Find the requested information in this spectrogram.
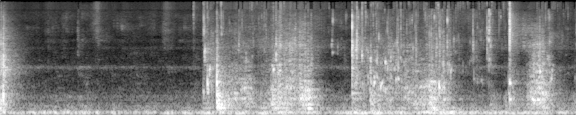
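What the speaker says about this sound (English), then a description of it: "you put in some water" Water poured into a pot of pepper soup with meat, onions and seasoning, a close trickle and splashing that starts abruptly and continues with drips and bursts, no voices.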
